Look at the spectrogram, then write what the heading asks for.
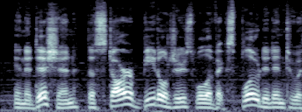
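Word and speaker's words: Betelgeuse: I mean, it's spelled differently than, you know, the goat Beetlejuice, but it's still the same word, Beetlejuice.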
